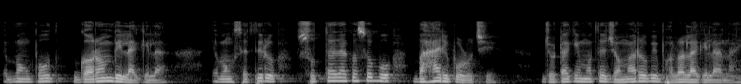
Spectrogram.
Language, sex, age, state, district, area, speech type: Odia, male, 30-45, Odisha, Kandhamal, rural, spontaneous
